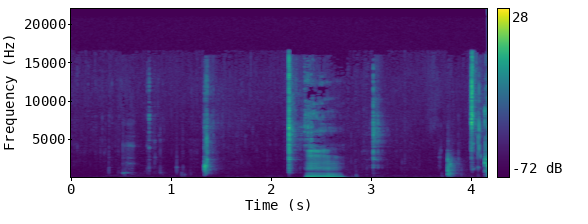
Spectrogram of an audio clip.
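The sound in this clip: Chewing on a cranberry snack: a few soft, scattered wet clicks and crunches, broken by one short burst of voice in the middle.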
